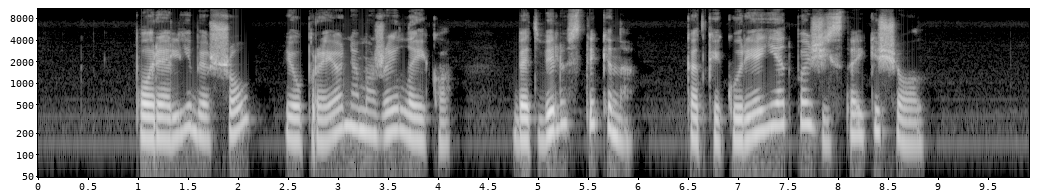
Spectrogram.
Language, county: Lithuanian, Panevėžys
